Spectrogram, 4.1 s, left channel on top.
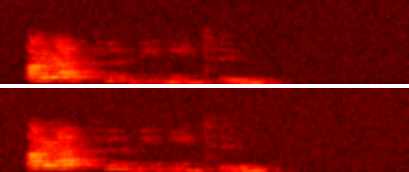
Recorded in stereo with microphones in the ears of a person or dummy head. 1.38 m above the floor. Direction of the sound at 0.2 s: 35° left (ahead or behind).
